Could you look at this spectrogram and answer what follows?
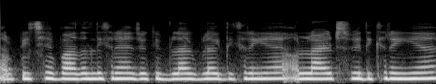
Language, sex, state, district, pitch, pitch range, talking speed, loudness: Hindi, female, Punjab, Kapurthala, 260 Hz, 255-265 Hz, 245 wpm, -10 LUFS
